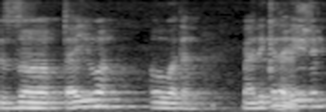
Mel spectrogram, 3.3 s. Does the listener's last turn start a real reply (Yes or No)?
No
